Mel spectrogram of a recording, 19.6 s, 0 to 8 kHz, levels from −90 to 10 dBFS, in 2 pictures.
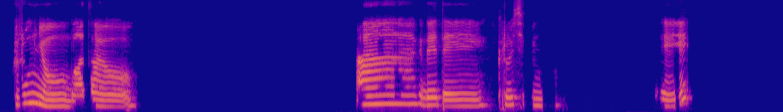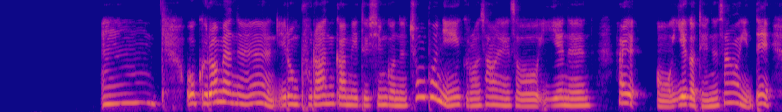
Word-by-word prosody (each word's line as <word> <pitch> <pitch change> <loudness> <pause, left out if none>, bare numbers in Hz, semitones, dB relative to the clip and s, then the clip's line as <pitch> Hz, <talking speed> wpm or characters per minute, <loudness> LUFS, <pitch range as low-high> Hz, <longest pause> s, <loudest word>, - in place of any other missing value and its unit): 그럼요. 200 -9 +2
맞아요. 160 +2 0 2.7
아 225 +2 +5 0.3
네네. 170 -3 0
그러시군요. 200 -2 -5 1.5
네. 175 - -1 2.4
음. 250 +2 -3 0.3
어, 245 - +4
그러면은 245 - +2
이런 210 +2 +1
불안감이 210 -1 0
드신 195 +2 -2
거는 185 -2 0
충분히 340 - +2
그런 180 -1 -3
상황에서 185 -5 -2
이해는 185 0 0 0.3
할 250 - +1 0.2
어, 155 -3 -2
이해가 195 +2 +5
되는 165 0 -1
상황인데 235 - -1
200 Hz, 165 characters per minute, -28 LUFS, 180-230 Hz, 2.7 s, 아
